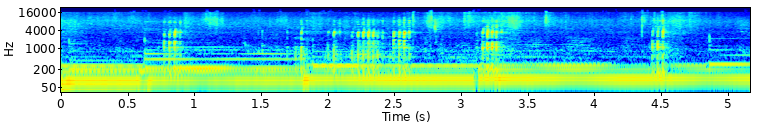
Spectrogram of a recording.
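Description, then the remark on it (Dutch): Six pigs on Boer Boris's farm give several short grunts and oinks in quick bursts over a steady, sustained musical backing, clear, with no one talking. “Daar horen ook zes varkens bij.”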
